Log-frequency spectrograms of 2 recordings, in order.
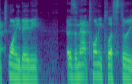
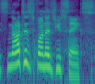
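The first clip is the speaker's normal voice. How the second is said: put-on German accent, voice very high; 12 semitones higher than usual. A player, told his character now has a German accent, tries a German accent. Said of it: "in the future, you have a German accent".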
